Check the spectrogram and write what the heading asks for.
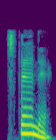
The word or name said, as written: sthenic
